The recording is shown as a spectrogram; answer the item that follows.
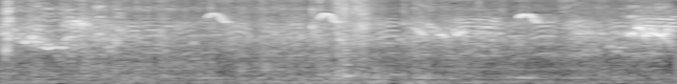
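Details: Budgies chirping while feeding, soft warbled chatter with a few clear upswept squeaks spaced about half a second apart over a hissing background.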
